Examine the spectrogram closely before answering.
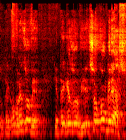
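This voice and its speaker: The man's voice is high in pitch, with ordinary pitch variation. Audible room echo and noticeable background noise accompany him. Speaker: political commentator and author. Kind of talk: monologue video message. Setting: improvised home recording. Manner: fast; halting with repetitions.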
